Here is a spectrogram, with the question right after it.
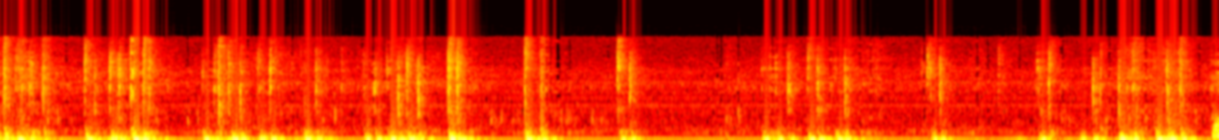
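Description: Code typed on a computer keyboard in bursts of rapid close key clacks, with short pauses between runs and a few heavier thumps, no talking.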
